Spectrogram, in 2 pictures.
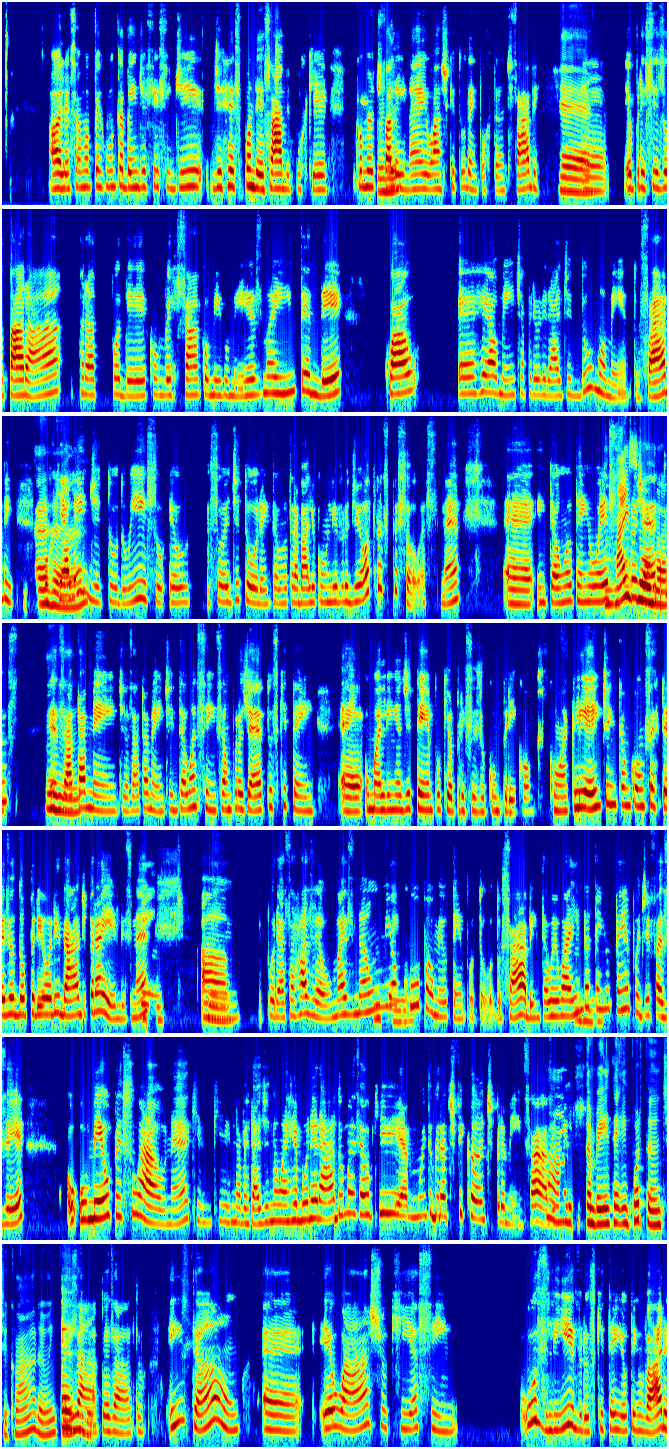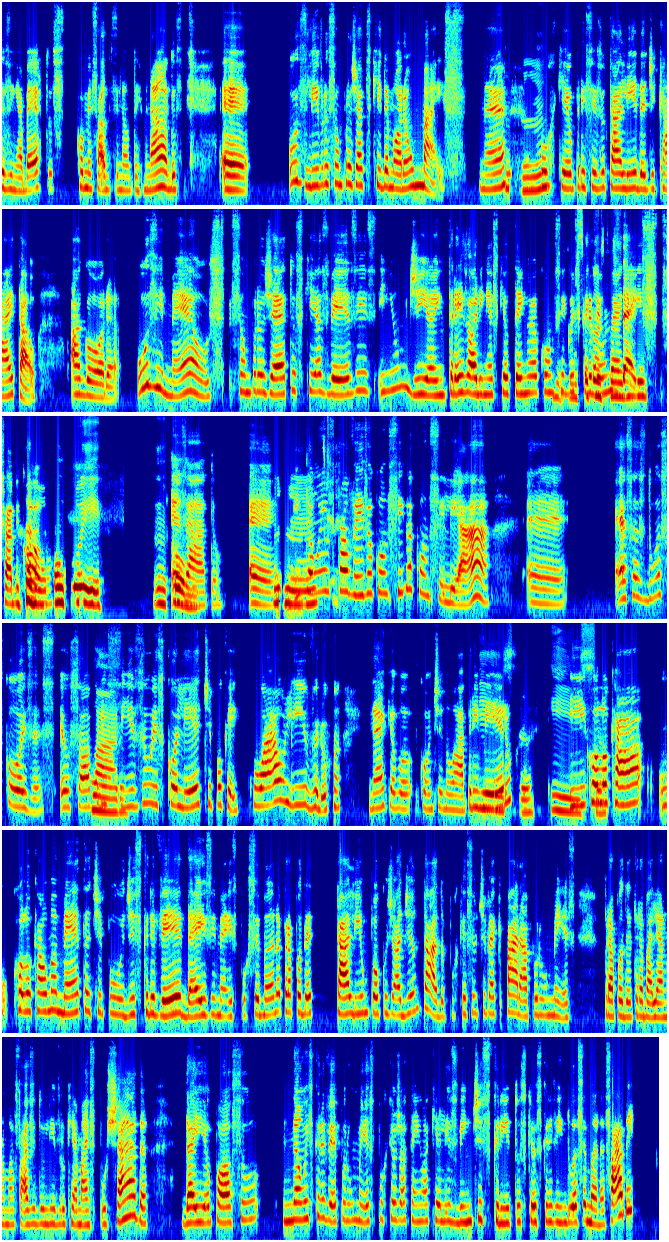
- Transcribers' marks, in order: tapping; other background noise; other noise; chuckle; chuckle
- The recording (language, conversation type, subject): Portuguese, advice, Como posso transformar minhas intenções em ações e praticar com mais regularidade?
